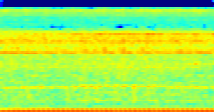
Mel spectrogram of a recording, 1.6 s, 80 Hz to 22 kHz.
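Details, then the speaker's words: Mercedes SLK 230 Kompressor, M111 engine converted from supercharger to turbo, at start-up: smooth, even idle with no rattle or tapping, before a hydraulic tensioner damper rattle that mimics a camshaft actuator fault is shown. "beautiful runs like a dream"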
